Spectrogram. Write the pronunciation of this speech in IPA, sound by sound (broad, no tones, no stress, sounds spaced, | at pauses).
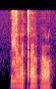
ʑ ɵ l ɐ tʼ ɐ l p ɵ lˠ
